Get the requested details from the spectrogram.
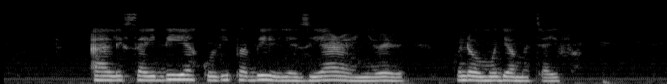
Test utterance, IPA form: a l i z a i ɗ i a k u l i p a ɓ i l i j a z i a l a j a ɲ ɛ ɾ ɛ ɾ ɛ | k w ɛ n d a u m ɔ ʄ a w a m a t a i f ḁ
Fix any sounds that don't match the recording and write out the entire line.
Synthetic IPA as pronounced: a l i s a i ɗ i a k u l i p a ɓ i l i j a z i a ɾ a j a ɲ ɛ ɾ ɛ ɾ ɛ | k w ɛ n d a u m ɔ ʄ a w a m a t a i f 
